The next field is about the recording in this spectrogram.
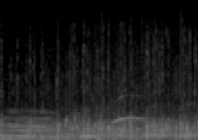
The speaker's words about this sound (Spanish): Si va a aplaudir, hágalo con fuerza, ¿no?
